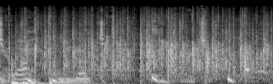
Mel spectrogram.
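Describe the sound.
An audience applauds steadily for the whole stretch, a dense crackle of many hands, loud and unbroken, with a few voices calling out over it.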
